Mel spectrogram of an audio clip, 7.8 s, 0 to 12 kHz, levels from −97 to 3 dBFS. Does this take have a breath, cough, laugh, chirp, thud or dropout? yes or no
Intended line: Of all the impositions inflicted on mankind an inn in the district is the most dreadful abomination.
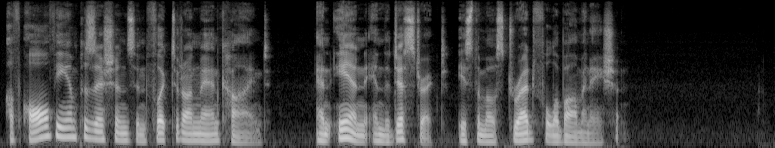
no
